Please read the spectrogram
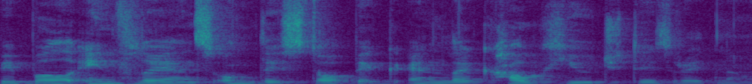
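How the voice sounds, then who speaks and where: Recorded with audible room echo, a woman with a non-native accent speaks at a medium pitch. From Ukraine. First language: not English. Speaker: designer. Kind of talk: casual interview. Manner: halting.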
